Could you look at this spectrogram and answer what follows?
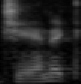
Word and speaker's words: Canik: it is actually pronounced Janik. They pronounce their C's as J's, but for the purpose of this video, I'm going to be calling it Canik because, you know, I prefer that over Janik.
